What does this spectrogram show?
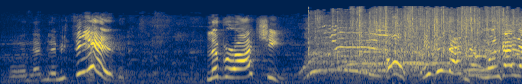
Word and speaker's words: Liberace: Can you pronounce this name? Librace? You know who this was? Liberace.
